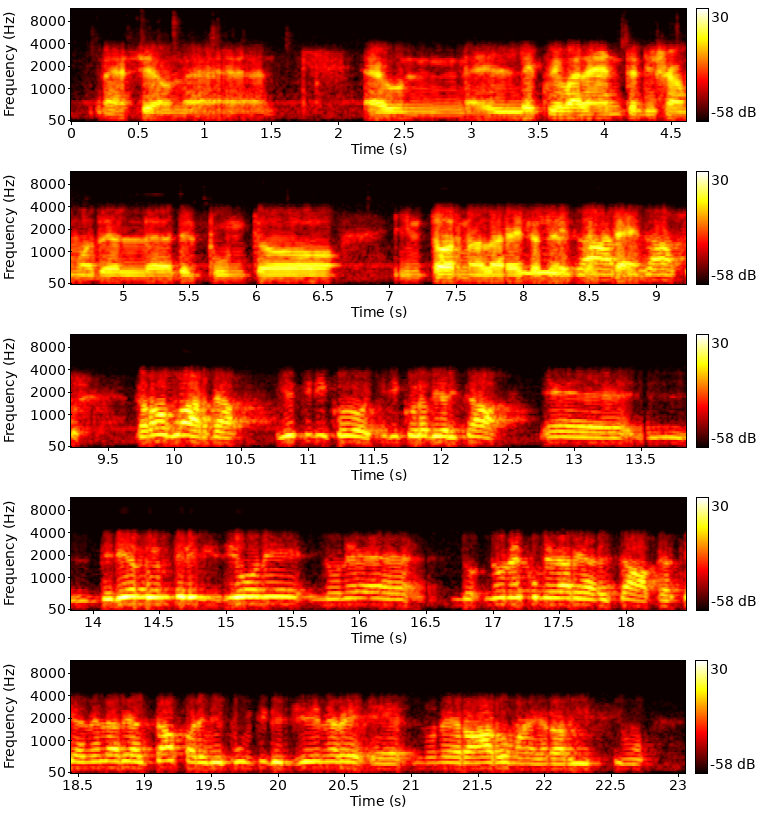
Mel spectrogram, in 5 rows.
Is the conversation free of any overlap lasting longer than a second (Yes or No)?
No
